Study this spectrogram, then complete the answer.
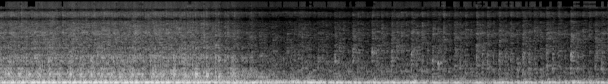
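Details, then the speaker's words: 1969 Pontiac GTO barn find with Grand Prix engine, TH400 transmission and Quick Fuel 750cfm carb, running for the first time in 17 years after wiring work; deep, uneven, rough loping idle, a bit of clatter and smoke, seemingly in gear. Rough idle. "well look at her a little smoky sound a little rough i'd say it runs"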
